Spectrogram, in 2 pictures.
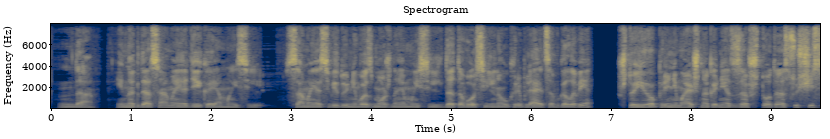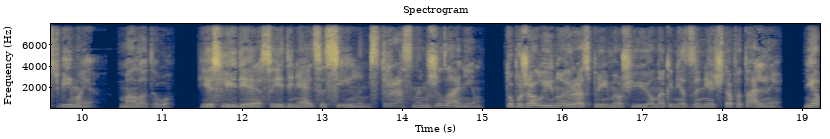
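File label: Russian, General; GoLocalise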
